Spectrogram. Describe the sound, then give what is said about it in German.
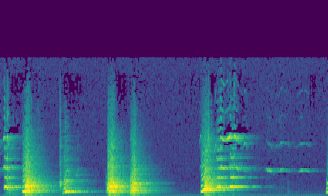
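A dog howling in a few wavering, harmonic cries. Short, sharp bursts come first, then a longer drawn-out wail that trails off, all moderately loud with no talk. “Warum heult der Hund?”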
